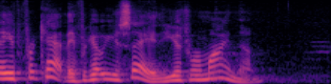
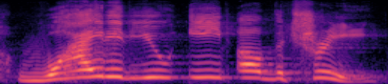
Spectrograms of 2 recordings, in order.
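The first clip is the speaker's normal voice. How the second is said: higher, slow, louder question; slow, raised divine question; God questioning Adam; 8 semitones higher, 5 dB louder, slower than usual. Retold or imitated. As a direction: voice God calling Adam to account. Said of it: "he said to him".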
